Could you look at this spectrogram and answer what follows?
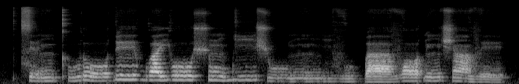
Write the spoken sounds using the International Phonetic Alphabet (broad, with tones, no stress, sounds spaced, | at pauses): t͡s ɪ˨ ɾ ĩ˨ kʼ u˨˦ ɾ oː˨ ɗ eː˦ ɡʷ a˦ j oː˦ ʃ ũ˦ ɡ͡b iː˦ ʃ uː˨ ŋ ĩ˨ ŋ i˨ v u˨ ɡ͡b aː˨ v ɔ˦ ɗ ĩ˦ ʃ ã˦˨ v e˨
